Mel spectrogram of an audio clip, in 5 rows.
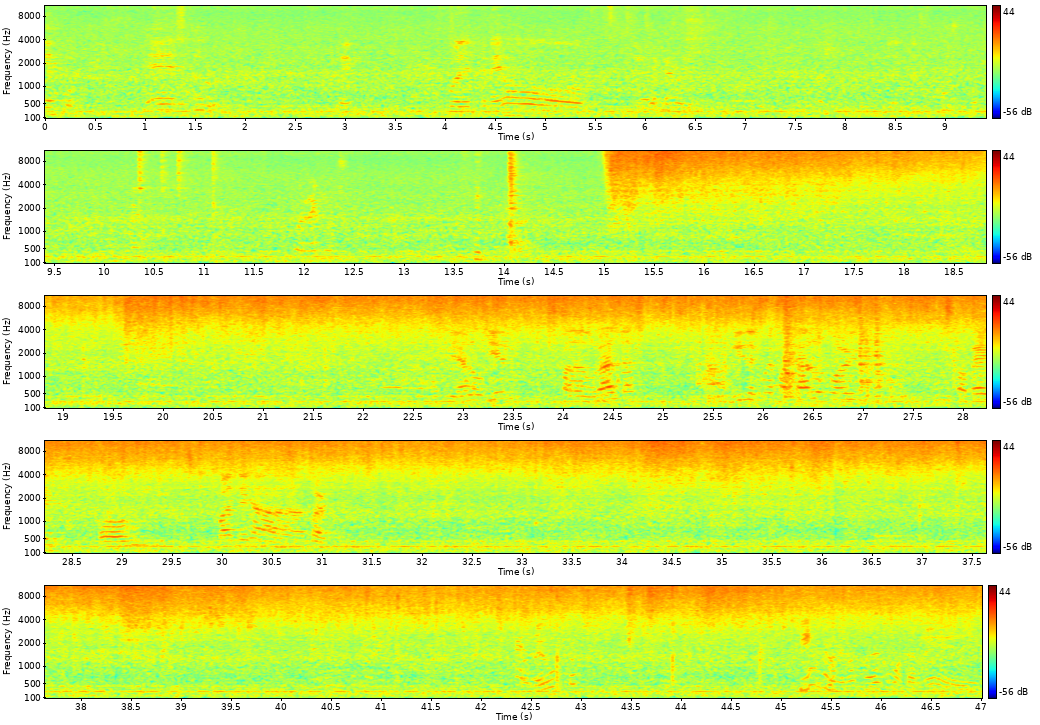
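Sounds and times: meat sizzling in a frying pan: 15.0 - 47.0.

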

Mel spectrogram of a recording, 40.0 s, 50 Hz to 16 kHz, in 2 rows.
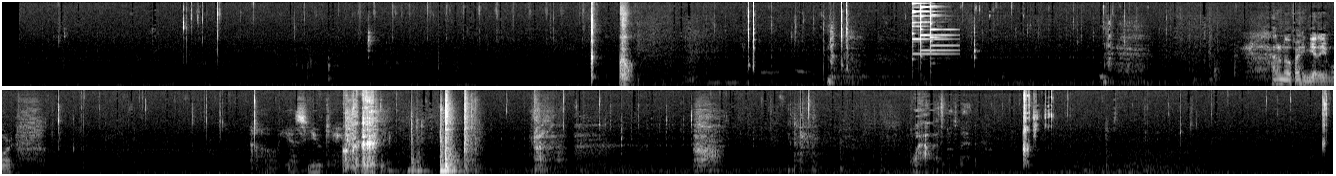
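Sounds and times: bright electronic chime: 13.6 - 14.4
person exhaling: 30.4 - 30.8.

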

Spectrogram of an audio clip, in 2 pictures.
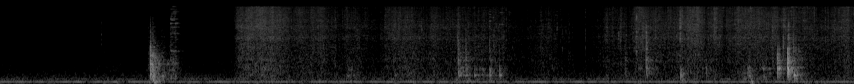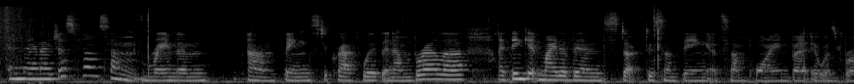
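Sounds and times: crinkling rustle: 2.1 - 10.4.

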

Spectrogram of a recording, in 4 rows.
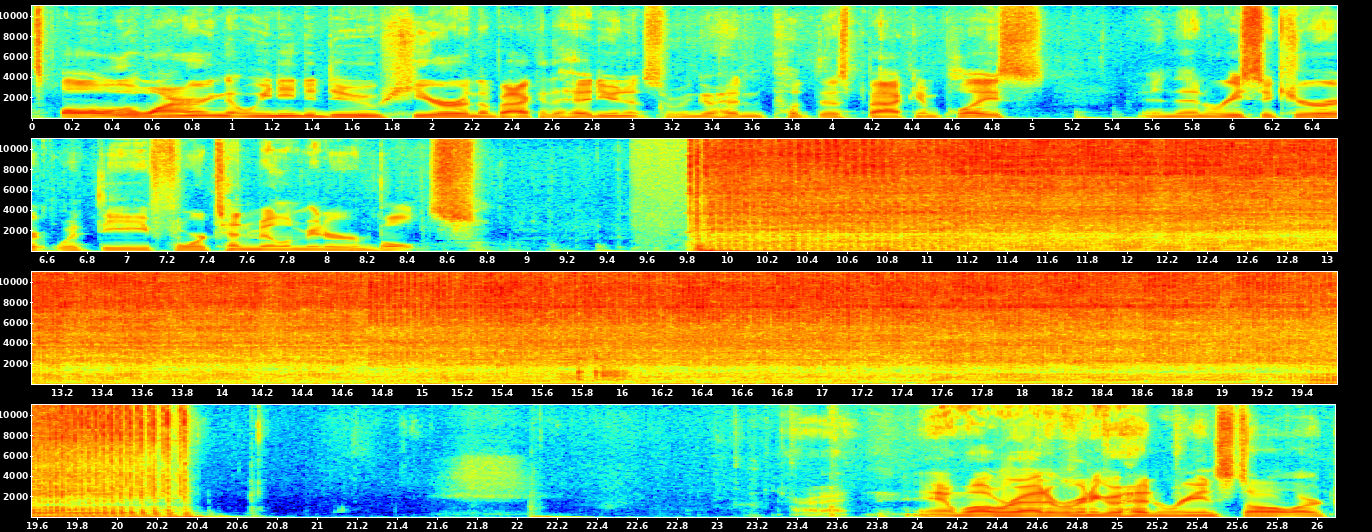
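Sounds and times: cordless electric ratchet running: 9.8 - 20.5.

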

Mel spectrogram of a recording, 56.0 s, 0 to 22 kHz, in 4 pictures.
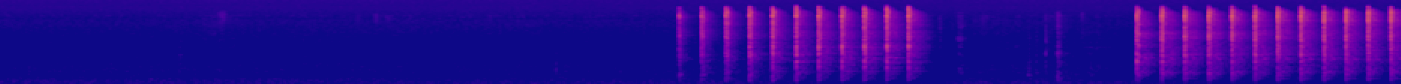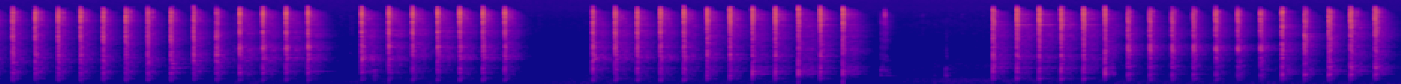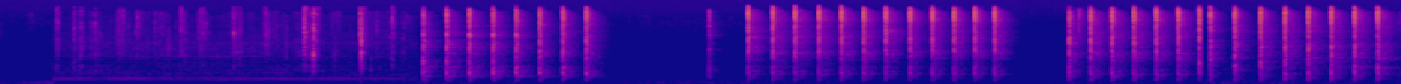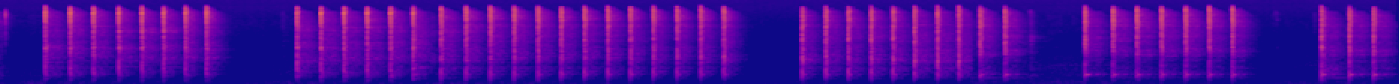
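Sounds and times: hammer tapping nails into metal: 6.8 - 9.3, 11.4 - 19.3, 20.0 - 23.0, 24.0 - 28.0, 31.1 - 34.2, 35.5 - 44.4, 45.0 - 49.5, 50.1 - 54.6, 55.3 - 56.0.

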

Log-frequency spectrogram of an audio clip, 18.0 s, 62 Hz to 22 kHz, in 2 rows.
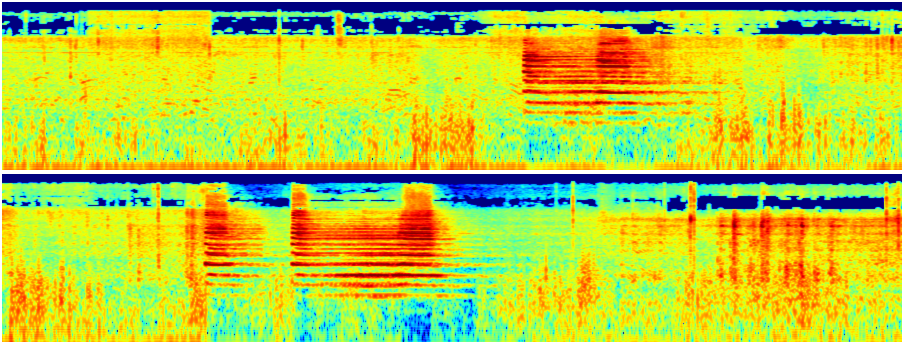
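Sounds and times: train rumbling: 0.0 - 18.0
train horn blasts: 5.2 - 7.2, 11.0 - 14.0.

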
